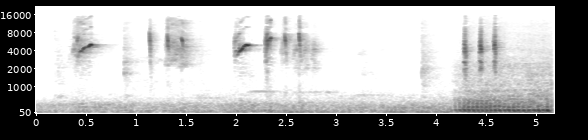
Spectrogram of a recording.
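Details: Young-bird training recording of sunbird song: several bright, high whistled sweeps and chips in quick succession, then a burst of low rumbling noise near the end.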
